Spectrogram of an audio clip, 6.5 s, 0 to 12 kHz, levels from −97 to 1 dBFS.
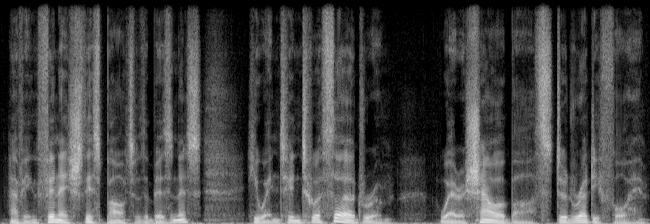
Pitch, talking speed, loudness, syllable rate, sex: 90 Hz, 195 wpm, -19 LUFS, 5.6 syllables/s, male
